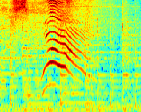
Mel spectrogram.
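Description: A cat's meow sound effect, a single call that rises and then falls in pitch, over background music.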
